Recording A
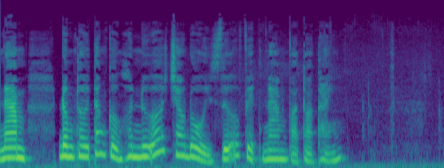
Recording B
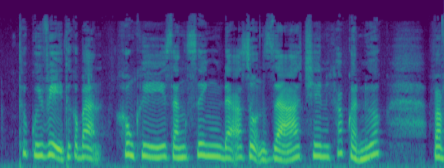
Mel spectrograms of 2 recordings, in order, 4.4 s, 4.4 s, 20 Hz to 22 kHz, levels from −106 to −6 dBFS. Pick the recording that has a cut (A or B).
B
